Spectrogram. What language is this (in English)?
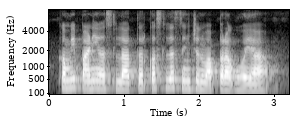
Marathi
